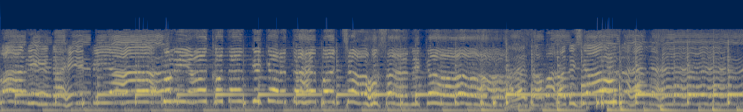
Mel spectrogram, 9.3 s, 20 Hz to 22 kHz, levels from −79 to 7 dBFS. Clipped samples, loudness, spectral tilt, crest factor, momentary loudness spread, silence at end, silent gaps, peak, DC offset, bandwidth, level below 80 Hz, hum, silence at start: under 0.1%; -12 LUFS; -4 dB/octave; 12 dB; 5 LU; 0 s; none; 0 dBFS; under 0.1%; 7.8 kHz; -50 dBFS; none; 0 s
